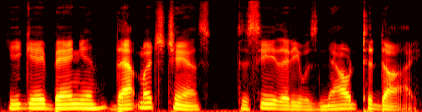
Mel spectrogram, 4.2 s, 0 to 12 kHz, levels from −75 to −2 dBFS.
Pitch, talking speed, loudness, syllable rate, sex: 115 Hz, 200 wpm, -20 LUFS, 4.3 syllables/s, male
